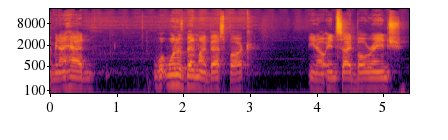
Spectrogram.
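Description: At a fairly slow pace, a man with a medium pitch speaks in a monotone, flat intonation, leaving long, frequent pauses. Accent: American. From US Northeast. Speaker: hunting podcast co-host. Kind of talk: casual chat.

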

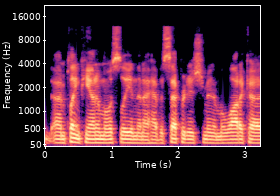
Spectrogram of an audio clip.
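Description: A man talks at a very fast pace with a fairly low pitch. The background is quiet. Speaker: podcast co-host. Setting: video podcast recording. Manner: enthusiastic, chatty.

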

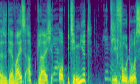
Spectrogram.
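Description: In a dry, close sound with no echo, a man with a fairly high pitch and a dark, mellow tone speaks at a moderate pace with lively intonation. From Oberkotzau, Upper Franconia. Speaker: podcast host and author. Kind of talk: casual chat. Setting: recorded at guest's home.

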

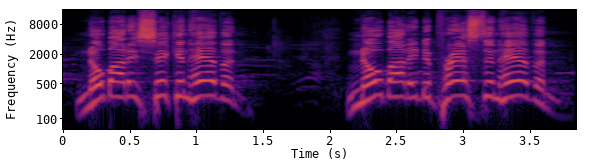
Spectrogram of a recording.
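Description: Amid noticeable background noise, a man with an extremely high pitch talks at a moderate pace with ordinary pitch variation. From Appalachia. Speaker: pastor. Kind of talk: sermon. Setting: church. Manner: animated.

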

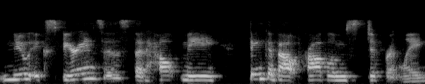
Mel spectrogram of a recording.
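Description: A woman with an American accent talks at a fairly slow pace in a medium pitch. Hers is an unremarkable speaking voice. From US South, Eastern North Carolina. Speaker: government finance official. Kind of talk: interview.

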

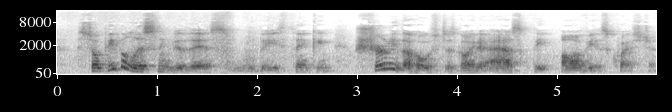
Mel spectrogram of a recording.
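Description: In a Canadian accent, a man speaks at a moderate pace with hardly any pauses, over noticeable background noise. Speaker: radio host. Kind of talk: interview. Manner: halting, lots of fillers.

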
